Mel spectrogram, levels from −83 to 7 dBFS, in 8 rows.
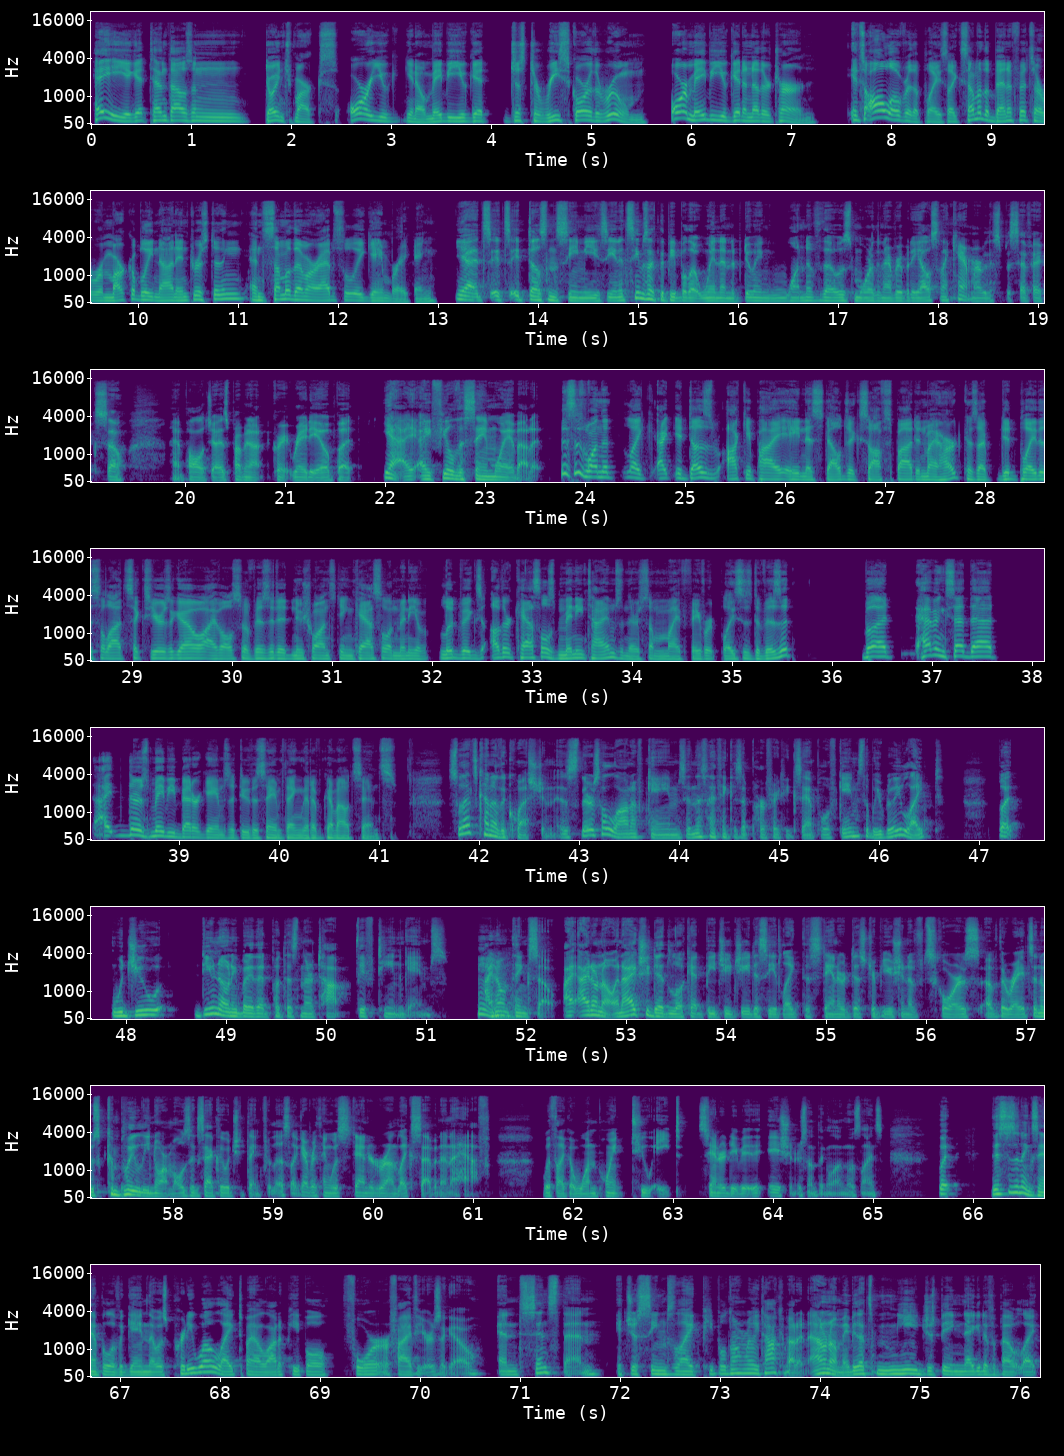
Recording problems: none

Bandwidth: 14.5 kHz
